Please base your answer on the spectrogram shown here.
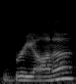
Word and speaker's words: Briana: main character her name is supposed to be pronounced Briana it's b r i a an a Dr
